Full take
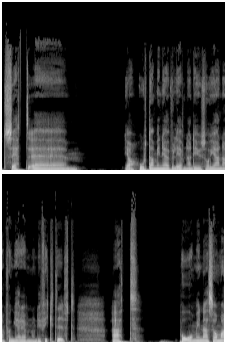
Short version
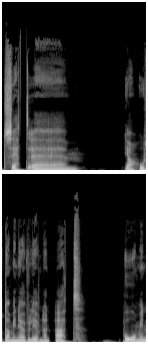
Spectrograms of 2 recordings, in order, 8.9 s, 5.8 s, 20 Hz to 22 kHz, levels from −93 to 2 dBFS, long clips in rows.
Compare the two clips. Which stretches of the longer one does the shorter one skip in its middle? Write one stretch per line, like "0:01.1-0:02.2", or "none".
0:03.8-0:06.5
